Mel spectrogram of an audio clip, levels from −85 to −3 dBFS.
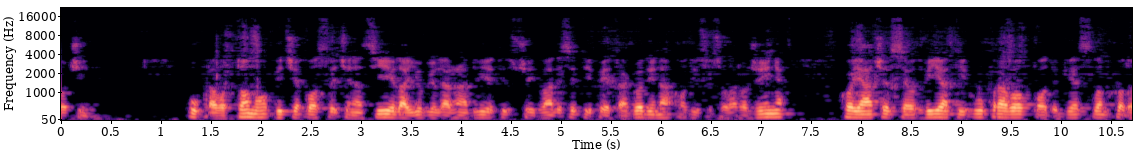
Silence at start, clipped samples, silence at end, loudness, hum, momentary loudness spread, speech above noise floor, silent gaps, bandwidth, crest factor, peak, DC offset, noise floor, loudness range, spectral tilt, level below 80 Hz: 0 s; under 0.1%; 0 s; -22 LUFS; none; 13 LU; 41 dB; none; 14.5 kHz; 18 dB; -4 dBFS; under 0.1%; -63 dBFS; 5 LU; -7 dB/octave; -62 dBFS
